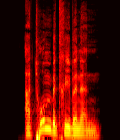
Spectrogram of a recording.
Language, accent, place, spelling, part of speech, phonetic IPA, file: German, Germany, Berlin, atombetriebenen, adjective, [aˈtoːmbəˌtʁiːbənən], De-atombetriebenen.ogg
- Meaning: inflection of atombetrieben: 1. strong genitive masculine/neuter singular 2. weak/mixed genitive/dative all-gender singular 3. strong/weak/mixed accusative masculine singular 4. strong dative plural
